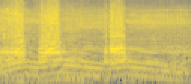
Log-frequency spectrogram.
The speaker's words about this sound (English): This is the Broken Spokes Loud Pipes Contest, where a bunch of bikes line up in the backyard of the bar and compete for best exhaust sound. The central identifying element of the Harley-Davidson is the sound of its exhaust.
